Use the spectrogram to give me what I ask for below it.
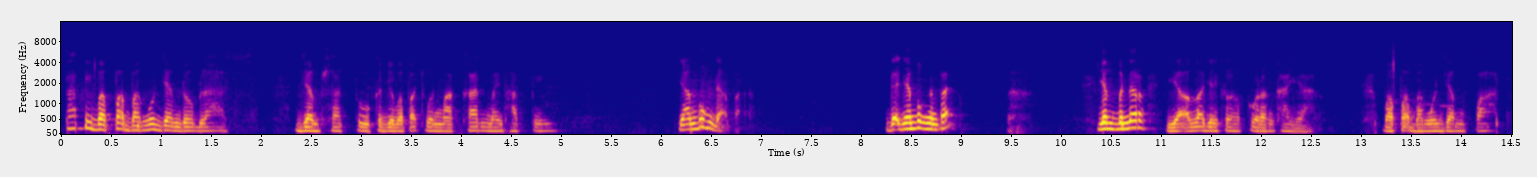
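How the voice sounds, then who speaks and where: A man's voice: lively intonation, a little slow, pauses often, warm tone. Man preaching, dull recording. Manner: questions the audience often, sweeping pitch for emphasis. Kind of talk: sermon to a gathering.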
